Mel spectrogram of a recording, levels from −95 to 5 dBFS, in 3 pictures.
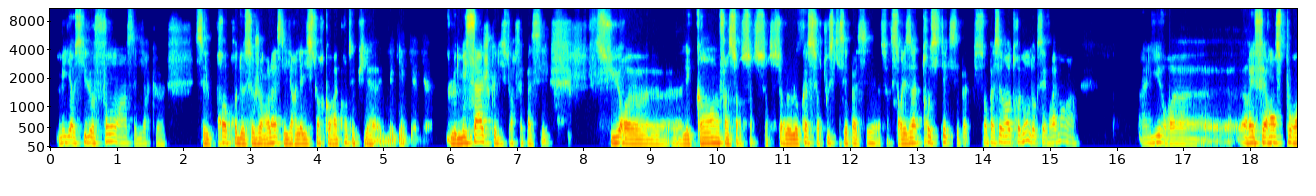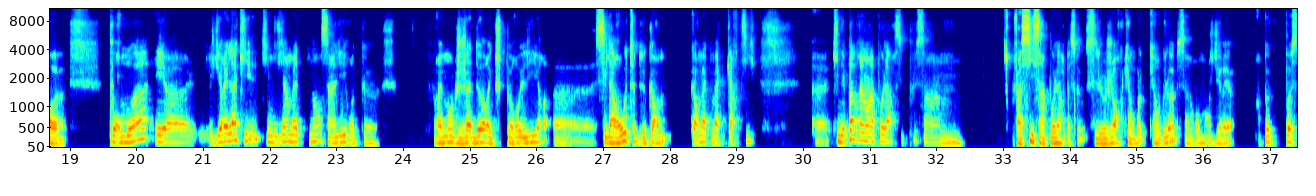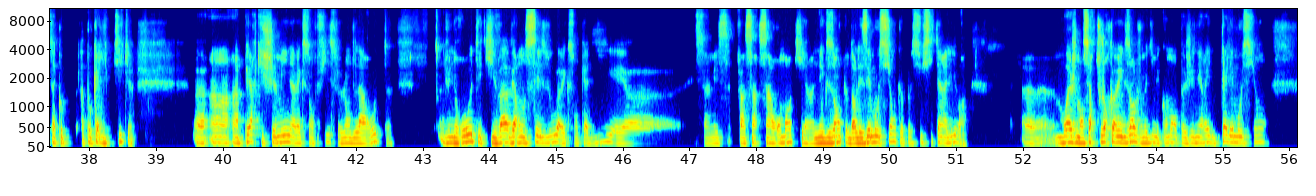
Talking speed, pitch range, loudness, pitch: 210 wpm, 130-160 Hz, -24 LUFS, 140 Hz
